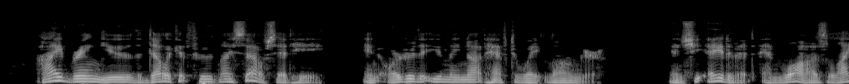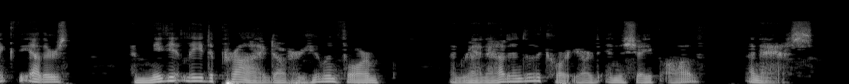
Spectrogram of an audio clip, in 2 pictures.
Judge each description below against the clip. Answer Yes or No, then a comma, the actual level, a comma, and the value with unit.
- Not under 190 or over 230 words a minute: No, average, 165 wpm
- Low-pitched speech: Yes, low, 100 Hz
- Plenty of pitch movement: Yes, wide, 6.0 semitones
